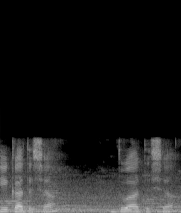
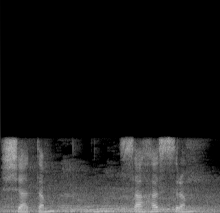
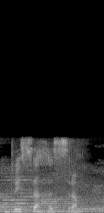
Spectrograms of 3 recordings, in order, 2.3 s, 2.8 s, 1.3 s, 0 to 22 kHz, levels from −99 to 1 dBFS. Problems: constant background noise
